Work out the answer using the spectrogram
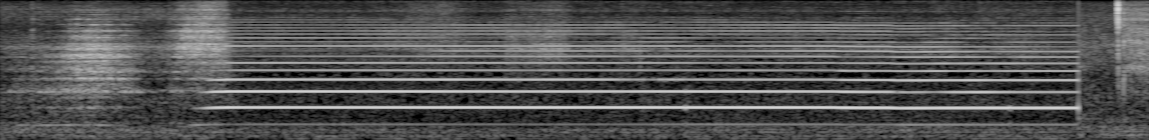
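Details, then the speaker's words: Organ pipe meant to sound G, pulled and put back in place after a cipher, held on a tuner before adjustment: single steady, breathy pipe note about six seconds, slightly off its intended G, so the pipe needs retuning. "this is supposed to be a G so you'll see it on the tuner and then we'll adjust it"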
